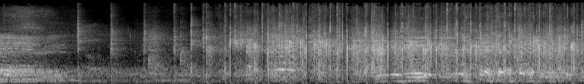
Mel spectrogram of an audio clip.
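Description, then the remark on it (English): An audience in a church breaks into applause, many hands clapping in a dense, steady patter that swells louder after a couple of seconds, with voices murmuring and calling out beneath it. “I know a lot of people, especially people who come late, they won't clap for things like this.”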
